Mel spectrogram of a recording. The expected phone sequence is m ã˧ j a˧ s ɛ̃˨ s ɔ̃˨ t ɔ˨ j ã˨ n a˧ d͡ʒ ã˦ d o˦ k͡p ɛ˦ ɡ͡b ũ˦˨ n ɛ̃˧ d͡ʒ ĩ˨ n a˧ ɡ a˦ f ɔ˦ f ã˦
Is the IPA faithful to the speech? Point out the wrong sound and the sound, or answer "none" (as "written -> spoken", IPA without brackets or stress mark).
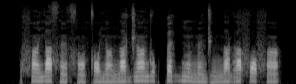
m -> f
